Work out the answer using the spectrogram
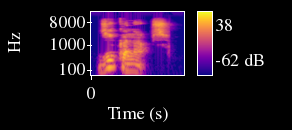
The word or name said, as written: Ciqunapsh!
